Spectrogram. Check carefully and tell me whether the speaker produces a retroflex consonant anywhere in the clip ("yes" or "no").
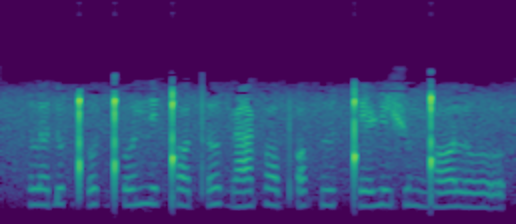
yes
